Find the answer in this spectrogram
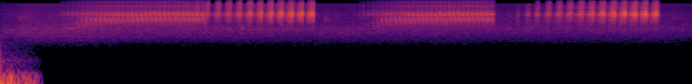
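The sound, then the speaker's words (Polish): Chirping of brown, meadow and common grasshoppers, a high, dry buzzing in two phrases. Each phrase is a steady rasp that breaks into a run of rapid pulses growing louder before stopping. “mamy te popularne koniki, ale koników jest bardzo dużo. W Polsce kilkanaście gatunków może występować. Popularne brunatne, łąkowe, pospolite. Proszę bardzo, to wszystkie te chyba nam znane dźwięki.”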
